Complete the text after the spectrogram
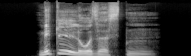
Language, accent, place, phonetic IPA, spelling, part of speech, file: German, Germany, Berlin, [ˈmɪtl̩ˌloːzəstn̩], mittellosesten, adjective, De-mittellosesten.ogg
- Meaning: 1. superlative degree of mittellos 2. inflection of mittellos: strong genitive masculine/neuter singular superlative degree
